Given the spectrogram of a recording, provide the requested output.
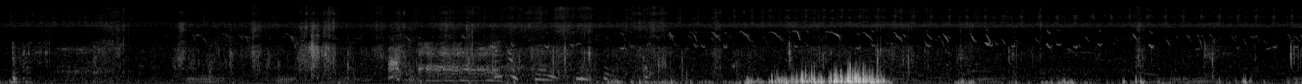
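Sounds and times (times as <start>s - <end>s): small birds peeping: 0.0s - 13.0s
leafy rustling and crackling: 1.4s - 7.2s.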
